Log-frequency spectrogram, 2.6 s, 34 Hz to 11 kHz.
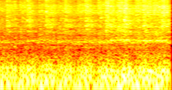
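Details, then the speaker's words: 1930 Ford Model A street rod with 283 small-block Chevy, Borg T10, parked since 1973: steady, quiet even idle rumble, slightly loud from exhaust leak; good but bouncy oil pressure, motor in good shape. "Yeah, it's so quiet. It's only somewhat loud because of the exhaust leak. Yeah, this motor is in good shape."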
